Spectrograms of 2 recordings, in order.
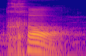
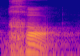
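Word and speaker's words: خ: Kemudian dengan titik satunya di atasnya maka ini dibaca ko. Nah k ini dia punya hukum makhraj itu takriq. Artinya seperti suara orang mengorok. Maka bacanya ko. Coba diulangi ko. Ya, butuh latihan ya. Silakan diulang-ulang untuk bisa menyebut suara huruf ko.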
